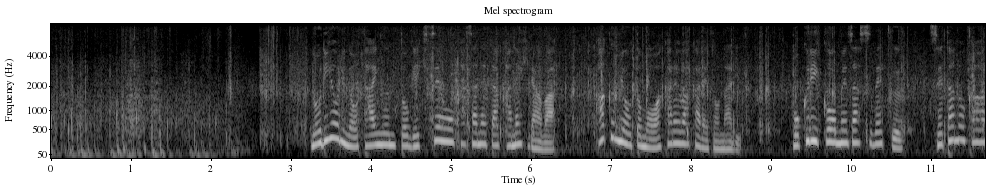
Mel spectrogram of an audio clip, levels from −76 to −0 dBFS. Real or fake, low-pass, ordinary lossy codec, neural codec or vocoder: real; none; none; none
